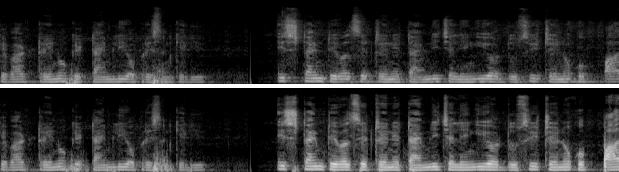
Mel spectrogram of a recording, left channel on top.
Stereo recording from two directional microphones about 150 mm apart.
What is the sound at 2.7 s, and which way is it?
Speech, 45° right (ahead or behind).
